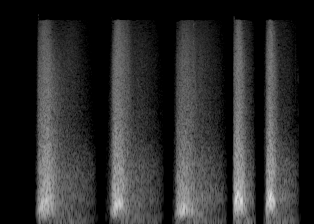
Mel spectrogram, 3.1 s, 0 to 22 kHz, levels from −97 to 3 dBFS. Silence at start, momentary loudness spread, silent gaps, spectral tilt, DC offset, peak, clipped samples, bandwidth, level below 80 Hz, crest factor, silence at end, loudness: 0.35 s; 18 LU; 0.97-1.04 s, 1.63-1.71 s, 2.27-2.32 s, 2.56-2.63 s; -5 dB/octave; under 0.1%; -6 dBFS; under 0.1%; 16 kHz; -64 dBFS; 22 dB; 0.35 s; -27 LUFS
